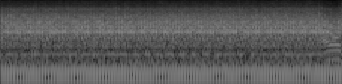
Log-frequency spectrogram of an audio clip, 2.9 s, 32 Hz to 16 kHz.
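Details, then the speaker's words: Gehl CTL60 tracked skid steer diesel after repairing a bent connecting rod and fitting new rings, freshly started and kept under half throttle: steady, even idle with a regular beat, no shake; the last cylinder now fires, engine balanced. "sounds good it doesn't shake like it did before you can tell it's much more balanced nowz that last cylinder is finally firing it sounds really good"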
